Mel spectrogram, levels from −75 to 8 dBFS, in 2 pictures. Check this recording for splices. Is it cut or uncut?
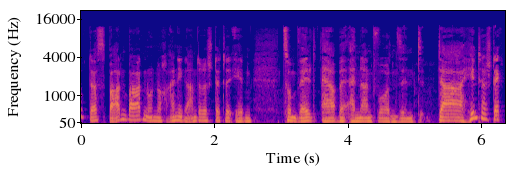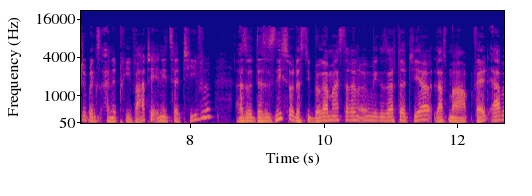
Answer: uncut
